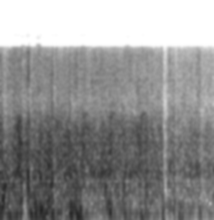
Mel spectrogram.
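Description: Audience applauding, dense clapping that eases off a little near the end.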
